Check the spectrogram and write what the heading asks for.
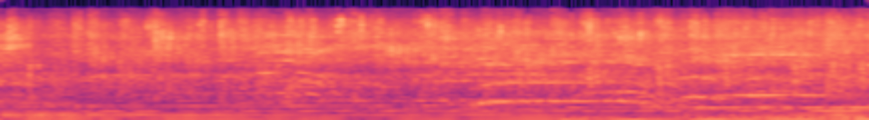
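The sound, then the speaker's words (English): An audience takes a praise break, breaking into loud, continuous shouting praise to God and applause, a dense wash of clapping and raised voices with a low musical hum underneath, swelling slightly toward the end. “If I was you, I'd be standing up, shouting, praising God, lifting my hands, doing some kind.”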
